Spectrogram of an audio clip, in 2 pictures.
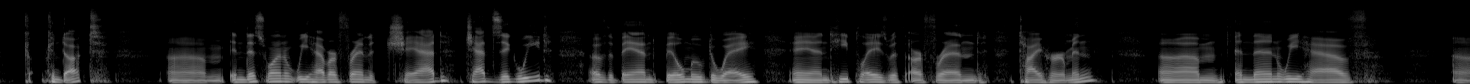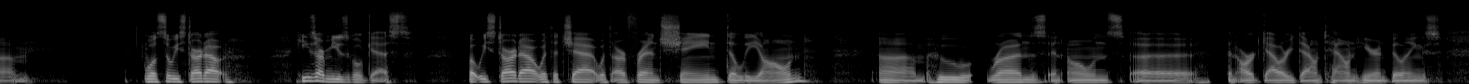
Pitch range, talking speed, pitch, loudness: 95-125 Hz, 135 wpm, 110 Hz, -34 LUFS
